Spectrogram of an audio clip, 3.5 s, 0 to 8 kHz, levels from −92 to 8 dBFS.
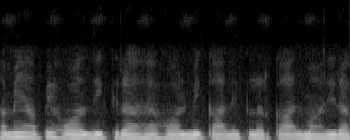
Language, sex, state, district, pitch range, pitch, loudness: Hindi, female, Chhattisgarh, Raigarh, 175-195 Hz, 180 Hz, -23 LUFS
